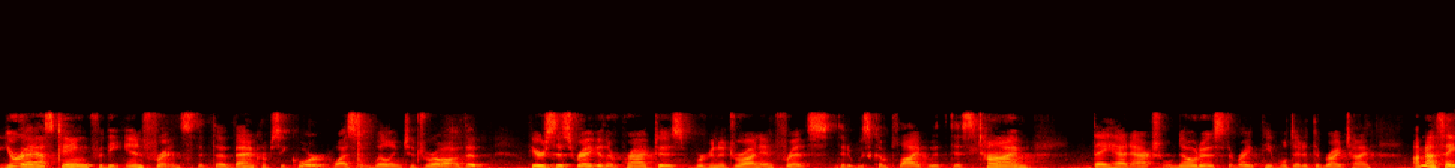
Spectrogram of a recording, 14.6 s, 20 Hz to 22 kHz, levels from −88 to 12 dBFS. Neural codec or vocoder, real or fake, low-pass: codec, 16 kHz, 2 kbps, X-Codec, WavLM features, trained on Multilingual LibriSpeech; fake; 7.2 kHz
